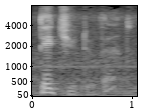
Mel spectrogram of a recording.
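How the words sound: The stress is on the word did. The listener can hardly believe it was really done. "यकीन ही नहीं हो रहा आपने वो वाकई किया।"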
